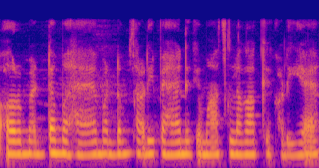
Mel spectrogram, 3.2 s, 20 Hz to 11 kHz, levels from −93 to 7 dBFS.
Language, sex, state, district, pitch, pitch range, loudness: Hindi, female, Delhi, New Delhi, 210 Hz, 205-215 Hz, -18 LUFS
